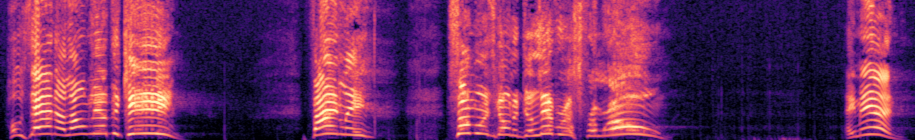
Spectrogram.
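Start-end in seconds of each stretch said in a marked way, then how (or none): 0.0-6.7 high, loud cheer of relief; jubilant shout. Retold or imitated. Preacher voices crowd awaiting deliverance, jubilant shouting. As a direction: proclaim it like a crowd set free at last. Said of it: "they're saying".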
